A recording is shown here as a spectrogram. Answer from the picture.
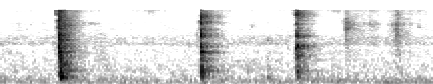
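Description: Three short, sharp clicks about half a second apart.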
